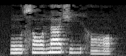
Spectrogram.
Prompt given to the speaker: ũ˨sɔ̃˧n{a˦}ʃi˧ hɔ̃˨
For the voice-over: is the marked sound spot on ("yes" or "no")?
no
